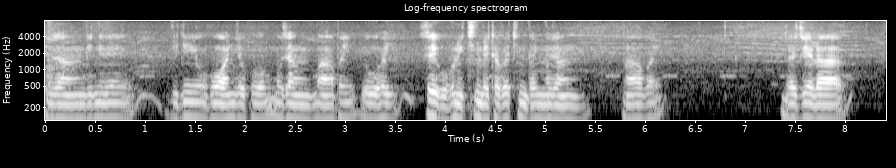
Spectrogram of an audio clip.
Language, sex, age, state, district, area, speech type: Bodo, male, 60+, Assam, Udalguri, rural, spontaneous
